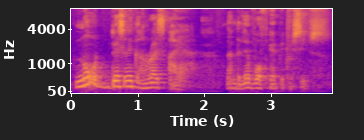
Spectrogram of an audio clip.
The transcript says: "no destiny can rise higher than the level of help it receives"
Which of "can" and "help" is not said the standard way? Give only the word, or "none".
help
